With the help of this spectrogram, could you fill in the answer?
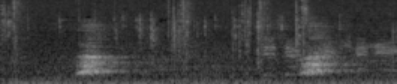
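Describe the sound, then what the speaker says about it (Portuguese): A pet dog barks twice indoors, each bark a short, separate burst about a second and a half apart, set against a low room hum. "Deixa eu mutar que meu cachorro tá louco aqui, velho."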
